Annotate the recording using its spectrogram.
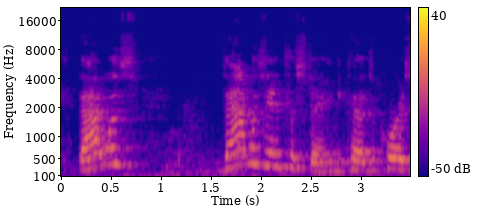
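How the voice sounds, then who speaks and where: Audible room echo surrounds a woman who speaks with an American accent. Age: 70s. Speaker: grandparent interviewee. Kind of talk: oral history interview.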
